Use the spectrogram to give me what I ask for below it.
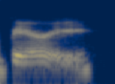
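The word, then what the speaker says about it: Barre: 15 minutes away in barrie which is spelled uh like bar the exercise thank you so um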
